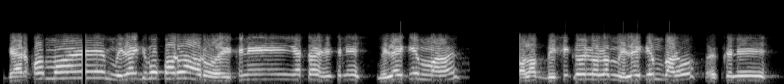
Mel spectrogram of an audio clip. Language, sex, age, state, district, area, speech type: Assamese, male, 45-60, Assam, Kamrup Metropolitan, urban, conversation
